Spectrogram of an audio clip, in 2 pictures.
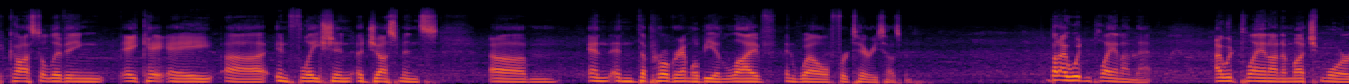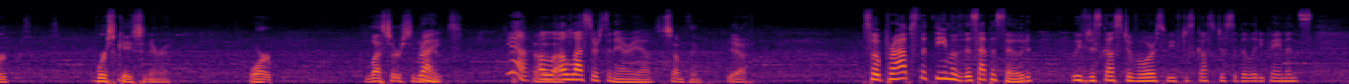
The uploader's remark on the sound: A special LIVE recording in front of an audience at Podcast Movement, an industry conference in Denver. Recorded live on stage.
